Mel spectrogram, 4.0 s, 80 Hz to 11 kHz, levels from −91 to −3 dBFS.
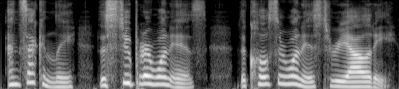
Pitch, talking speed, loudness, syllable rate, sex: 220 Hz, 180 wpm, -17 LUFS, 6.3 syllables/s, female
